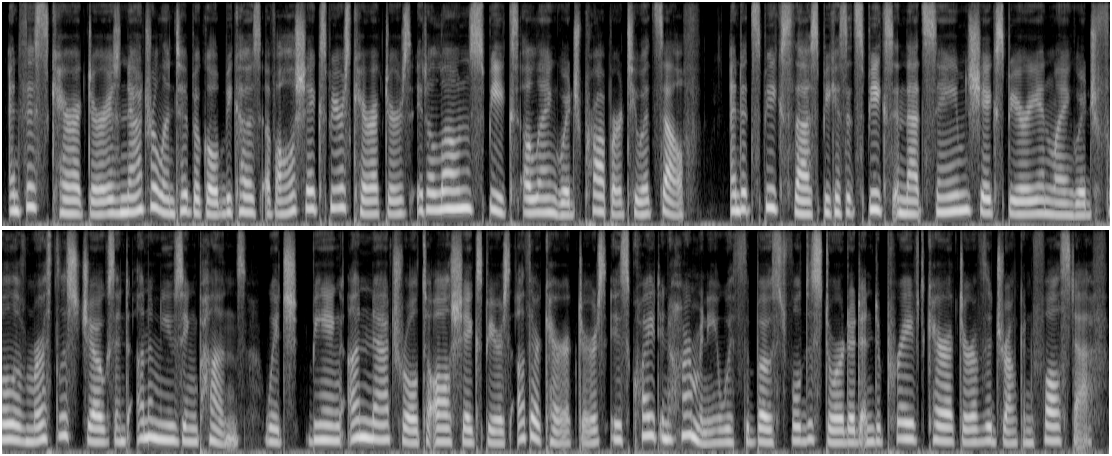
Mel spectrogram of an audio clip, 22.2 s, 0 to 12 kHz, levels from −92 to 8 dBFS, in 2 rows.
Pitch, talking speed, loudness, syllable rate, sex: 215 Hz, 170 wpm, -17 LUFS, 5.4 syllables/s, female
